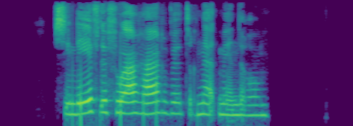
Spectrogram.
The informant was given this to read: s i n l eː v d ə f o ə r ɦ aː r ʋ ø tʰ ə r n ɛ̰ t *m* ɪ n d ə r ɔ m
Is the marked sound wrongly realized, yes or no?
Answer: no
